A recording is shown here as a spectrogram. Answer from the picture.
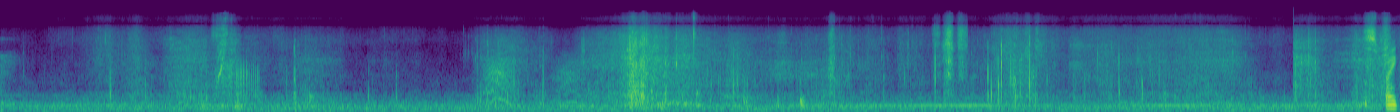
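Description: Several short rasping scrapes and rustles of handling noise from a fishing rod, reel and dry-suit fabric, the strongest about six seconds in, over a faint steady hum.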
